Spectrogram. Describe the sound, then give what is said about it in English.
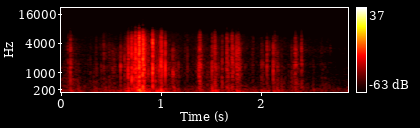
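An envelope being torn open, with a burst of crisp paper tearing and crinkling followed by softer rustles and crackles that trail off. “Now I open the envelope.”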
